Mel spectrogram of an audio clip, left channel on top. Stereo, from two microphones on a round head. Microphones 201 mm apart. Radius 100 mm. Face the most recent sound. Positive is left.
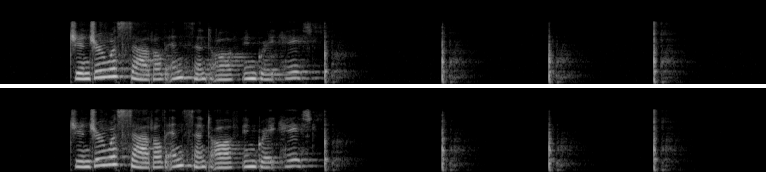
turn(degrees=-5)  # may be behind; listen again after turning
